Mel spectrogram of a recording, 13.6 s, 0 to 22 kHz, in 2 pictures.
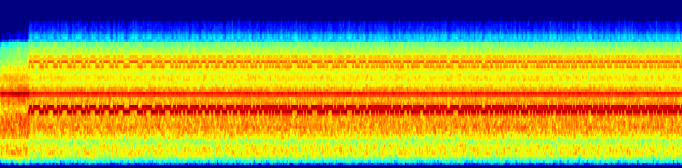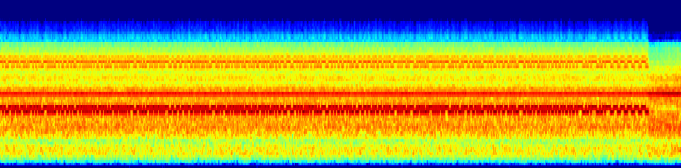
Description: NAVTEX (SITOR-B), 100 baud, 170 Hz shift, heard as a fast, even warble, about 1500 Hz centre, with radio static and a steady whistle near 2220 Hz. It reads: ZCZC SB62 FORECAST: WIND W 3 TO 4. SEA ROUGH. VIS MODERATE. NNNN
